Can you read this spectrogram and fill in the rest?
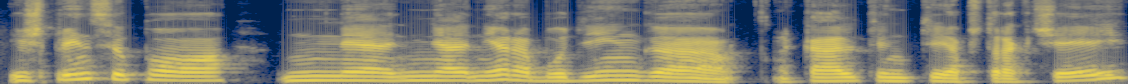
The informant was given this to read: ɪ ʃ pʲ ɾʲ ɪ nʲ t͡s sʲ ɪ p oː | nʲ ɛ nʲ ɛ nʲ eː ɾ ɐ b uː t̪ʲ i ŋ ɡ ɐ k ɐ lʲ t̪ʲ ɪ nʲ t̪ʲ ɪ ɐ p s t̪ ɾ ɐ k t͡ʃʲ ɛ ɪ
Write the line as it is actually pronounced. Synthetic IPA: ɪ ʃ pʲ ɾʲ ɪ nʲ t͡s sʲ ɪ p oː | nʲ ɛ nʲ ɛ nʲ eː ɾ ɐ b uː d̪ʲ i ŋ ɡ ɐ k ɐ lʲ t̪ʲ ɪ nʲ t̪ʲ ɪ ɐ p s t̪ ɾ ɐ k t͡ʃʲ ɛ ɪ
